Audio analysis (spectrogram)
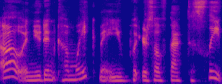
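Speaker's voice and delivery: ordinary talk, nothing marked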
